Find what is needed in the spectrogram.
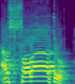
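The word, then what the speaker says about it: الصلاة: আল হুরুফুল কামারিয়া এরপরে আসসালাতু এখানে আলিফ লামের লাম উচ্চারণ হচ্ছে না তাই আমরা এটিকে বলতে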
